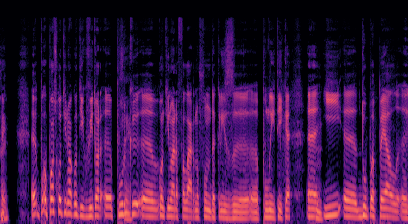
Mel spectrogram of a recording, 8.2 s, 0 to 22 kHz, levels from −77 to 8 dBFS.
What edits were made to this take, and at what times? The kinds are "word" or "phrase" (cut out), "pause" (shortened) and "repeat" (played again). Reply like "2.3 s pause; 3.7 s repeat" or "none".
3.1 s word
